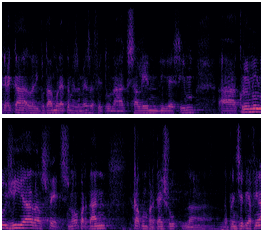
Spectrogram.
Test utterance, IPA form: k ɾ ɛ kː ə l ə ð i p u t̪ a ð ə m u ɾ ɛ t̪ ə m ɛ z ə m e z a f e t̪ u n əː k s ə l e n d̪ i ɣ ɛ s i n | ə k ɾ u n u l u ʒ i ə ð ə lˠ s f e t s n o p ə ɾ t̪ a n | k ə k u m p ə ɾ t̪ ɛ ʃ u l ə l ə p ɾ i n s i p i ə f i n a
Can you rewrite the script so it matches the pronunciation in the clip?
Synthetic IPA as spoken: k ɾ ɛ kː ə l ə ð i p u t̪ a ð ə m u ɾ ɛ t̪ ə m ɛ z ə m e z a f e t̪ u n əː k s ə l e n d̪ i ɣ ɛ s i m | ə k ɾ u n u l u ʒ i ə ð ə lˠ s f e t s n o p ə ɾ t̪ a n | k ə k u m p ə ɾ t̪ ɛ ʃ u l ə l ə p ɾ i n s i p i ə f i n a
